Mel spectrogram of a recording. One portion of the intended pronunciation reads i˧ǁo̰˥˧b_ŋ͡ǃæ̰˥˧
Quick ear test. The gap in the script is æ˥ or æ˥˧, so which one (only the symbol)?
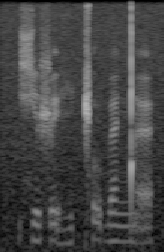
æ˥˧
